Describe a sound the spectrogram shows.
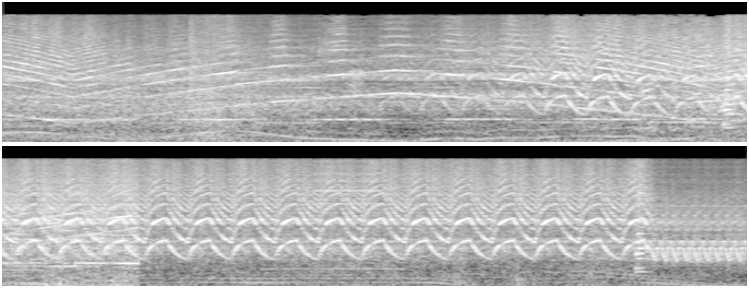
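A car engine revs and roars during a chase.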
